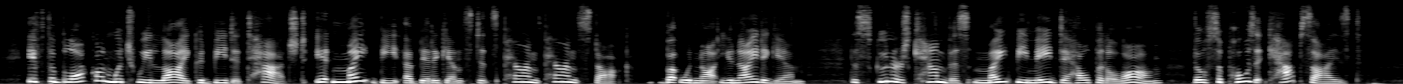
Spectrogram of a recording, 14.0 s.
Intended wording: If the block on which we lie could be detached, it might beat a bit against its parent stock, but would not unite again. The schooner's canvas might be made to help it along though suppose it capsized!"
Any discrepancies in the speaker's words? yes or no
yes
